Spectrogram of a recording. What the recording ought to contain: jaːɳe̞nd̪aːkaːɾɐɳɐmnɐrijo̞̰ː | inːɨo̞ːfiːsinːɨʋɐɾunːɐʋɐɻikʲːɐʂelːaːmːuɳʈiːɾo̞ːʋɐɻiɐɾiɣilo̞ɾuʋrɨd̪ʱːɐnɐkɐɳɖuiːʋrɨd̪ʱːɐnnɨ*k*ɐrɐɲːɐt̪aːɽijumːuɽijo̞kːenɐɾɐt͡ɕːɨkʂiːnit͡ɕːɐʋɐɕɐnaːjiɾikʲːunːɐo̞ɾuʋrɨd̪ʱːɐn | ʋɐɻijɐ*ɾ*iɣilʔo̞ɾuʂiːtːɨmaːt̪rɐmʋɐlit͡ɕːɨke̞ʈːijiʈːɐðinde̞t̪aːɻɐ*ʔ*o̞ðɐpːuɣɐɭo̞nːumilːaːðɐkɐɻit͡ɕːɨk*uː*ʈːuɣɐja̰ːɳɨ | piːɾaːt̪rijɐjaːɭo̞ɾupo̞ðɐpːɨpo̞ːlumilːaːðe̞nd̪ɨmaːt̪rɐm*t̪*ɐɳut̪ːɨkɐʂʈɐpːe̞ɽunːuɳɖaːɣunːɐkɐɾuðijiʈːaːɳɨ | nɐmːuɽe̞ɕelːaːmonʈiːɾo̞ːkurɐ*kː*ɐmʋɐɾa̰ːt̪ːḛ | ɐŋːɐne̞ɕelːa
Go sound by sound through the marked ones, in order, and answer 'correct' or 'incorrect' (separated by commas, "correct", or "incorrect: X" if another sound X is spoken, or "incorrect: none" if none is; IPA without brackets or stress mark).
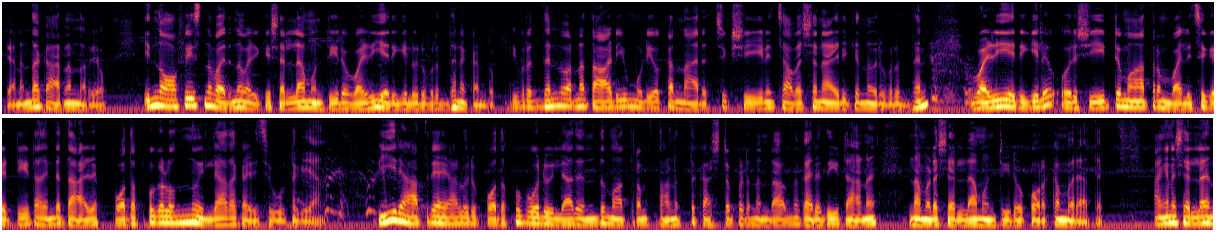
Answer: incorrect: p, correct, incorrect: p, correct, correct, correct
